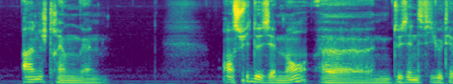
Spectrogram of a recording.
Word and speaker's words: Anstrengungen: La première, c'est l'accent tonique. En fait, il y a l'accent tonique principal, premier, qui est sur la première syllabe, sur le an. Et il y a un accent tonique secondaire, qui est sur la deuxième syllabe, sur le streng. Donc ça devient Anstrengungen.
